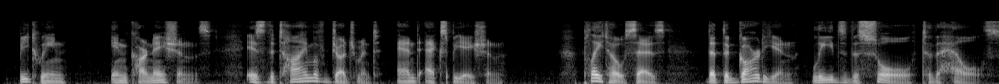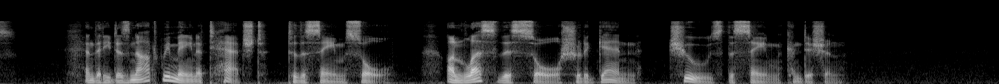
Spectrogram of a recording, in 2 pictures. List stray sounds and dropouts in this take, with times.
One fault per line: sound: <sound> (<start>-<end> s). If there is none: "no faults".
no faults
